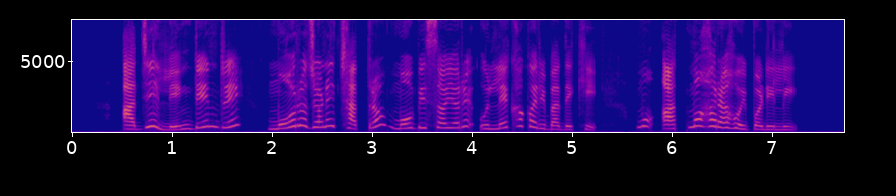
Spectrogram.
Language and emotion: Odia, happy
